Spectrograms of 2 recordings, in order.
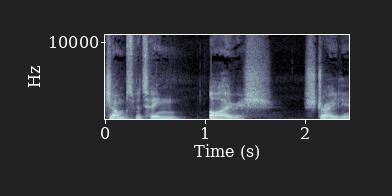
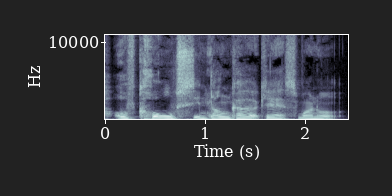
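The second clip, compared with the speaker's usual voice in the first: much higher, gushing casting agent; mock delight; 7 semitones higher, slower than usual. Casting agent gushing over [name], hammed-up excitement. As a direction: gush over the idea like a starstruck agent.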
